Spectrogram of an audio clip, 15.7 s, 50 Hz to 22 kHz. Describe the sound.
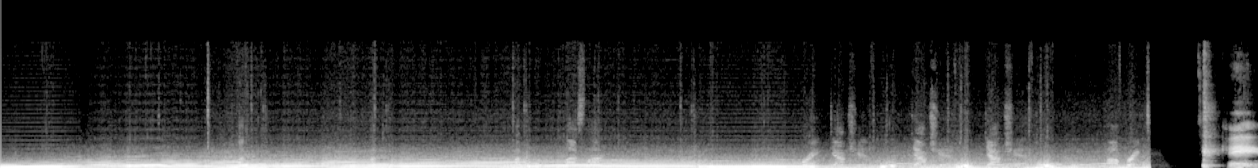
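A Ferrari 488 race car accelerates on a racetrack, its loud engine whine climbing in pitch through several gear shifts, then dropping into rougher, lower revs under braking. A voice gives coaching over the engine.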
